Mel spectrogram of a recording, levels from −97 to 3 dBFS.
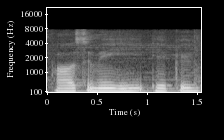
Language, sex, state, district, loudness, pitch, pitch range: Hindi, male, Chhattisgarh, Sukma, -13 LUFS, 135 Hz, 130-140 Hz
